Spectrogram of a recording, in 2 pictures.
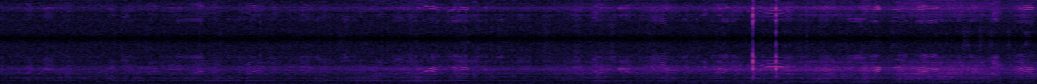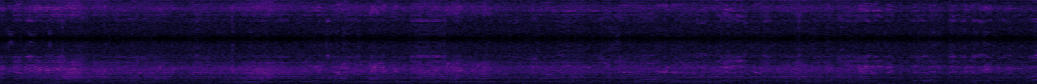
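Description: Jet aircraft passing overhead, heard faintly as a long hum whose pitch slowly falls over many seconds. Faint distant voices, and one sharp click about seven and a half seconds in.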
